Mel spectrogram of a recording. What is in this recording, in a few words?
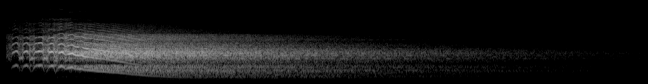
Witch; DoughnutQuest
